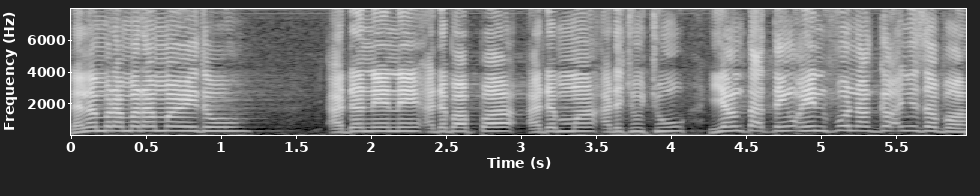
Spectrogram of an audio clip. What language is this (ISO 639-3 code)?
msa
